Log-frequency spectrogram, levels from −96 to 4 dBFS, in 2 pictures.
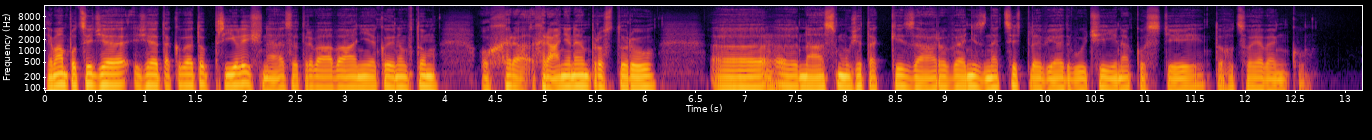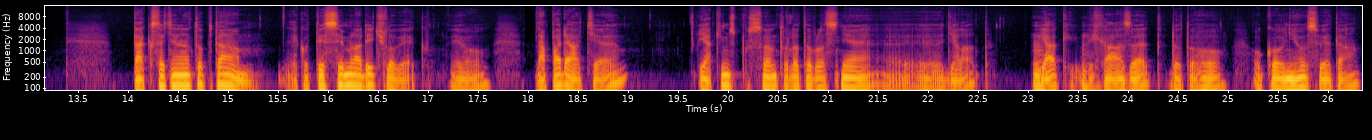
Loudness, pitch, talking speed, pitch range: -18 LUFS, 105 Hz, 120 wpm, 95-115 Hz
